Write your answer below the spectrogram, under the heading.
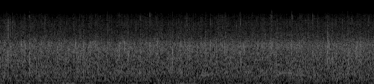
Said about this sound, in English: And the applause returns to Center Stage Orchestra Hall, Chicago, Rafael Kubelik.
